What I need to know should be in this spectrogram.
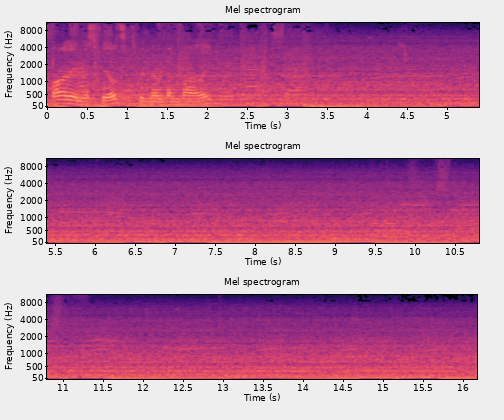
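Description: A tractor engine drones steadily.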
